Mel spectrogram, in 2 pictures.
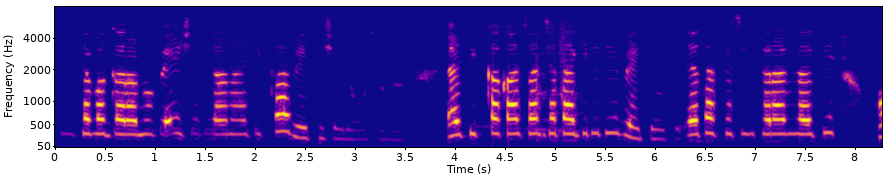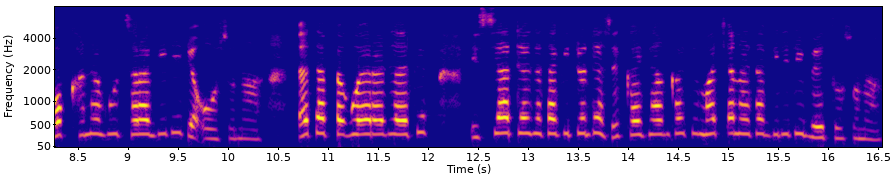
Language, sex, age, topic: Gamo, female, 18-24, government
